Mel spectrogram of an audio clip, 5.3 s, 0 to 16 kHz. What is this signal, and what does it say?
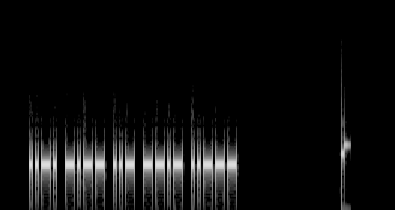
Morse code, heard as a keyed tone, about 30 wpm, 700 Hz. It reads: FYUQ2
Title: Code Groups - 5 Letter:Numbers - 30wpm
